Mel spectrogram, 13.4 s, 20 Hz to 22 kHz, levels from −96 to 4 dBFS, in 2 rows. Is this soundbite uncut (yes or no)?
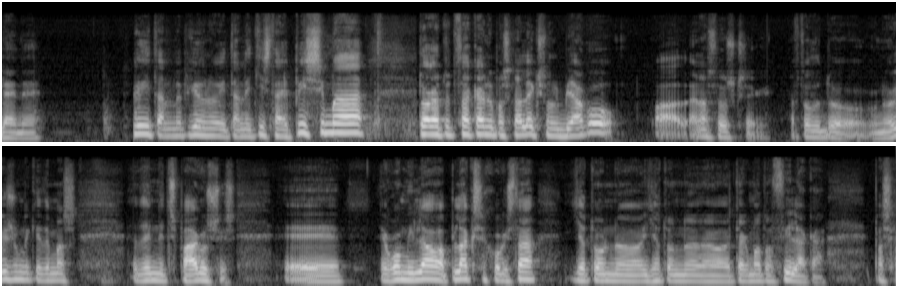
no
